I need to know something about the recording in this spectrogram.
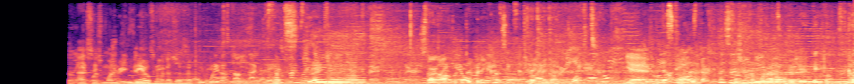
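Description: Several men and women talk and react excitedly through microphones.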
